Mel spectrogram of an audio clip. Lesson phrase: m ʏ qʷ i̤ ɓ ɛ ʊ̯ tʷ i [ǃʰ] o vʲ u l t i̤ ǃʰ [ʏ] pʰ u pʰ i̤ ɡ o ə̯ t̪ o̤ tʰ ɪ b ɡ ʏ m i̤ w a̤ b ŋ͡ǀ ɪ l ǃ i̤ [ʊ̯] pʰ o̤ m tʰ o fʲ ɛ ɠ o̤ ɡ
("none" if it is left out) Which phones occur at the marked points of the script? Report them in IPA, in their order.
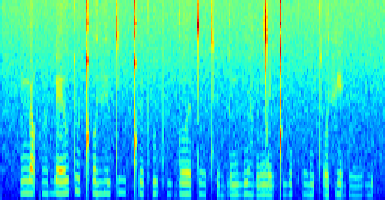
ǃʰ, ʏ, ʊ̯

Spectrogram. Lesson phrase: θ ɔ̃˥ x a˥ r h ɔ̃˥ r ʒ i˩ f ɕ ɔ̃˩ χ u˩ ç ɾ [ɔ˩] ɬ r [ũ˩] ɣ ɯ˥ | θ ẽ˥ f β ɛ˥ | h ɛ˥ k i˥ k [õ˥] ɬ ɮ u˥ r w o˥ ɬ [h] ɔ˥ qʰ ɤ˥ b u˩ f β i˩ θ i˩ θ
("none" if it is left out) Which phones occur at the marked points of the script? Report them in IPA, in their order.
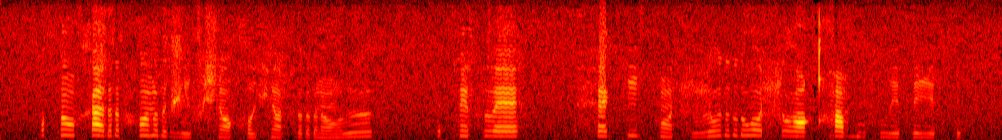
ɔ̃˩, õ˩, õ˩, ɣ

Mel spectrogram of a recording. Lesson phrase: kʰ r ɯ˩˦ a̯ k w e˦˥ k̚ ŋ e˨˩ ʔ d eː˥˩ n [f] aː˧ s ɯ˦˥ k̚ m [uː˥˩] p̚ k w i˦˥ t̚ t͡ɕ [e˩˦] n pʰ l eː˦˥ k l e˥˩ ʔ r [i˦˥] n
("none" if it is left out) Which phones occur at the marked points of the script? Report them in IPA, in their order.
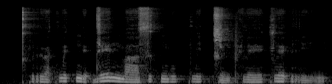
m, uː˦˥, e˩˦, i˨˩

